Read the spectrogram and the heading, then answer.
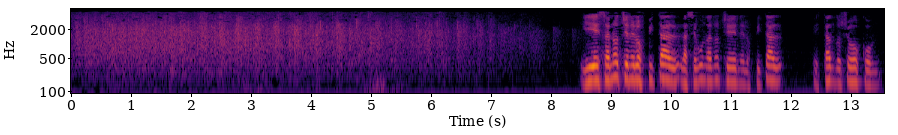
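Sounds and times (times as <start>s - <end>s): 
applause: 0.0s - 8.6s
speech: 8.5s - 13.5s.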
